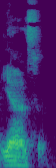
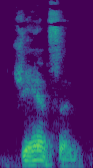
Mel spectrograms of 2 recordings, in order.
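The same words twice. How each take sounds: First: The name is said with a Dutch pronunciation. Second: The name is said with an American English pronunciation. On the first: This is the family's original way of saying it. The speaker calls it right. "not Janssen" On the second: This is how most people would say it. The speaker calls it wrong. "people would have always wanted to say Janssen"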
